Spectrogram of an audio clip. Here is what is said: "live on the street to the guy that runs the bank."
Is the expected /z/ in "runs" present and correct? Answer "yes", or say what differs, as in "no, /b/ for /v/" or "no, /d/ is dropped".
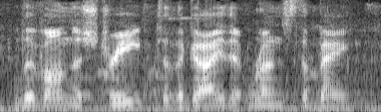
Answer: yes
